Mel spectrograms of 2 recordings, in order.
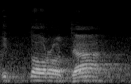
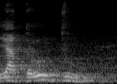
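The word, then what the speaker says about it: يطّرد: Tasdid toknya ittoroda, bukan yatrudu.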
